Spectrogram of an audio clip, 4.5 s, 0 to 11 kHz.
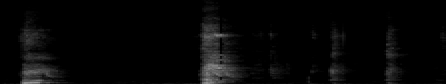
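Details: A 13-year-old blind and deaf Shih Tzu with a bad cough gives two harsh, honking coughs in June 2023, and a person then softly calls its name.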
